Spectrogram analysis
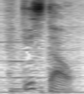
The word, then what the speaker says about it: cristal: nosso poema, a palavra chaminé e a palavra cristal. Perceba que quando nós pronunciamos essas palavras, nós damos mais ênfase, nós colocamos mais intensidade de uma sílaba de cada uma delas.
